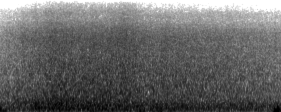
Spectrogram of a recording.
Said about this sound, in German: Ich war an einem sehr, sehr stürmischen Tag hier. Sie hören es ja gleich schon. Die Brandung des Meeres, die hören Sie hier.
